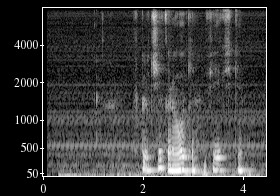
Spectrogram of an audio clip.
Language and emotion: Russian, sad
